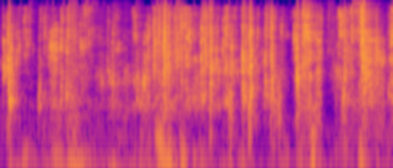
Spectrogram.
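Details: Male American Bully Kotetsu crunching raw bones and meat at lunch, steady grinding bites with wet smacking and low thuds, chewing continuous through the clip.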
